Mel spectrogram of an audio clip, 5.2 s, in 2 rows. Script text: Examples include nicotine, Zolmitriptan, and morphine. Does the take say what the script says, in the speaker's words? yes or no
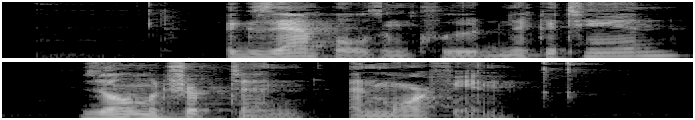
yes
